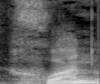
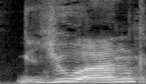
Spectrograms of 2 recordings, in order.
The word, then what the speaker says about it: Yuan: Wir haben vorhin überlegt, heißt das Juan oder Yuan eigentlich? – Yuan, kann ich gleich gerne was dazu sagen.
